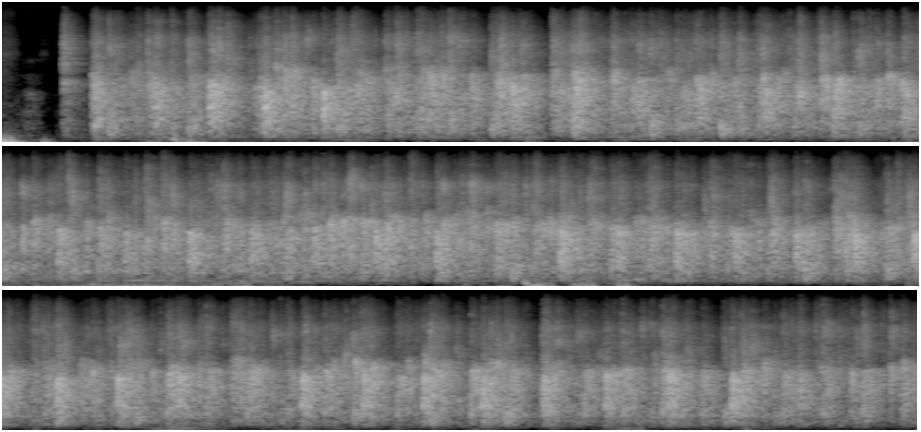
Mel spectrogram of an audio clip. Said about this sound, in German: Ich bitte um einen donnernden Applaus für alle, die das Gespräch auch überzeugt hat, dass es Grund für Hoffnung gibt.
